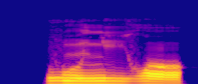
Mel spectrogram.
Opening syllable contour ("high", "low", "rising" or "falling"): low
